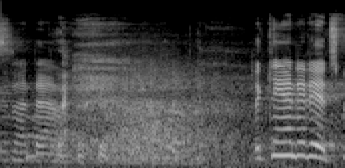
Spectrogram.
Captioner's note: laughter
